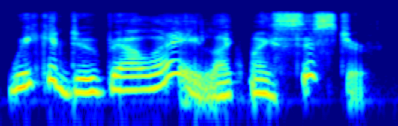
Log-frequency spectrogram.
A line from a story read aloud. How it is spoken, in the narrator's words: Hannah exclaimed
